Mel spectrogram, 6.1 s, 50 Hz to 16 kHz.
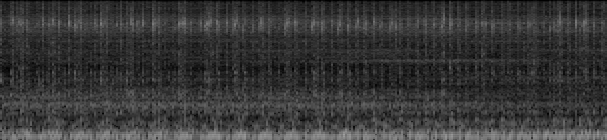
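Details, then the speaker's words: Truck after injector install, first start: loud choppy exhaust pulses at a lumpy idle with no muffling; the V8 starts and keeps running with no exhaust fitted. "Too loud. Too loud? Well, we'll have to put an exhaust on it, baby, but damn. That sounded good."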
